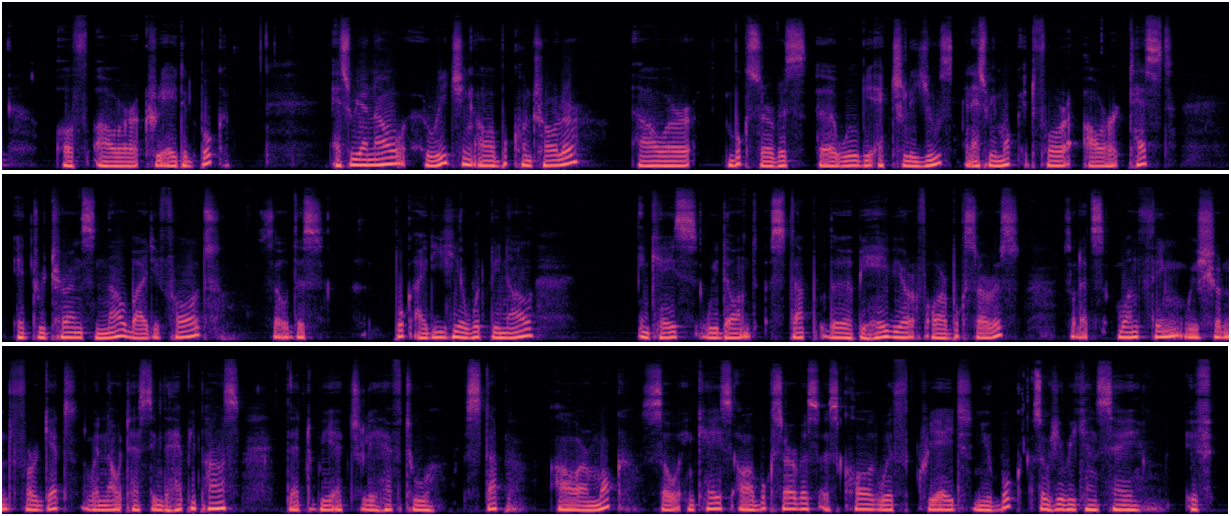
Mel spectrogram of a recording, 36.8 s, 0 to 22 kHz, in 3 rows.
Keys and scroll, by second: 6.9 ctrl+b, 21.3 ctrl+alt+Left, 29.2 Return, 34.7 ctrl+z.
